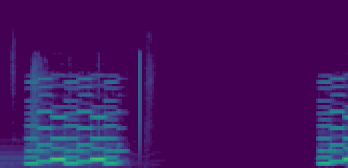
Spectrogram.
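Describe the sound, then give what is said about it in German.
A telephone rings with a bright, warbling electronic tone alternating between two pitches, stops for about a second and a half of silence, then starts ringing again, clear. “Bis eines Tages das Telefon geläutet hat und mir dann die zündende Idee gekommen ist.”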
